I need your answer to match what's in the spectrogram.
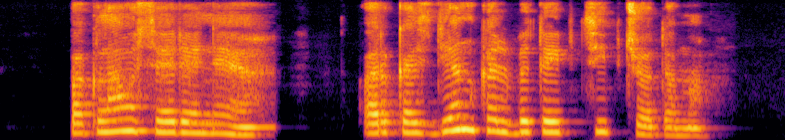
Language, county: Lithuanian, Vilnius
